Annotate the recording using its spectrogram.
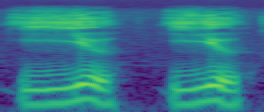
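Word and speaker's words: yeux: You. Okay. Don't pronounce the final X as usual.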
